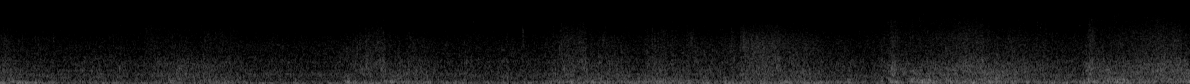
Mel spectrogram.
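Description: Boat sailing through waves on the sea in the Valheim game, with steady surf, wind and water washing against the hull, a continuous rushing wash that swells slightly at intervals.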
